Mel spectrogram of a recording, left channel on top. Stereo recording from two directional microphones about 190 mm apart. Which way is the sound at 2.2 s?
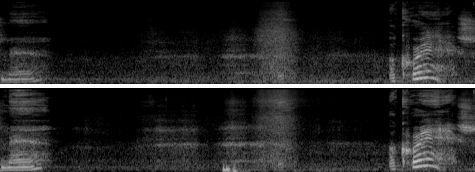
40° right (ahead or behind).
